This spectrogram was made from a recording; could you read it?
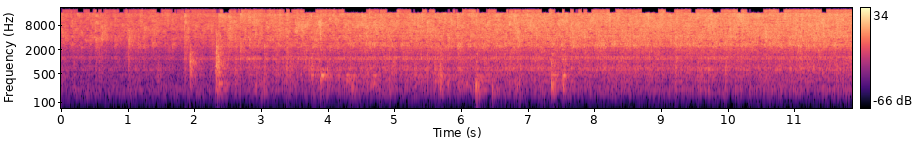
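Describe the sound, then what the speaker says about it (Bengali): Onion paste frying in hot oil in a pan on a gas stove, a loud steady hiss and sizzle with crackles and occasional spoon scrapes, no talking. "গ্যাসে রান্না করলে কি হয় সব ছিটকে ছিটকে তেলগুলো সব পড়েছে এবার দেখো পেঁয়াজ পেস্ট দিয়ে দেবো"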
